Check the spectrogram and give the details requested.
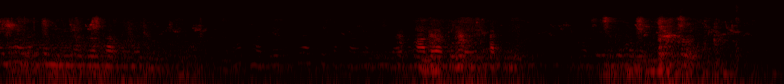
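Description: A rose-ringed parakeet talks in short, speech-like bursts, with two clearer phrases near the end over a quiet room hum.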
